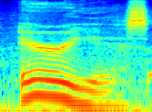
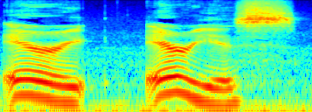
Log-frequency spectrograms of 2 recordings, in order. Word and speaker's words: Arias: Arias. I always say her name wrong because I'm thinking of Aries. Like being born in April or something like that. But yes, so I'm sensing Arias.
